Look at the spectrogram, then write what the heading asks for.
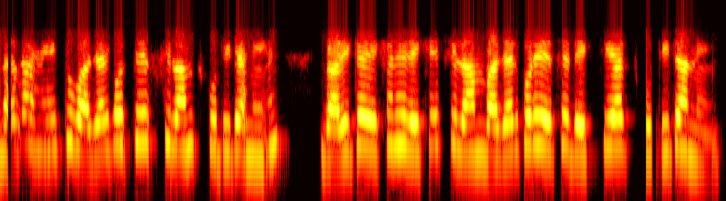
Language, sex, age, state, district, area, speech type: Bengali, female, 30-45, West Bengal, Purba Medinipur, rural, conversation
